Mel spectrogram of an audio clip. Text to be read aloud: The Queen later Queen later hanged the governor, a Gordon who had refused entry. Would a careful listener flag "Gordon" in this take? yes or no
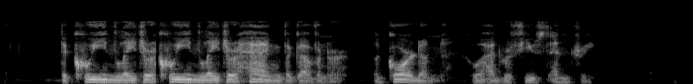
no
